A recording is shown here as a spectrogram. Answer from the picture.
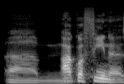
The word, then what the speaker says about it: Awkwafina: Awkwafina is how you pronounce it.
